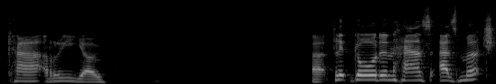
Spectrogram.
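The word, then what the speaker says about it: Carrillo: are well days correction Umberto's last name is pronounced care re yo flip gordon has as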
